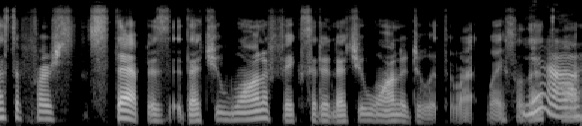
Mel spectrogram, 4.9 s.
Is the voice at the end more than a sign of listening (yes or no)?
yes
